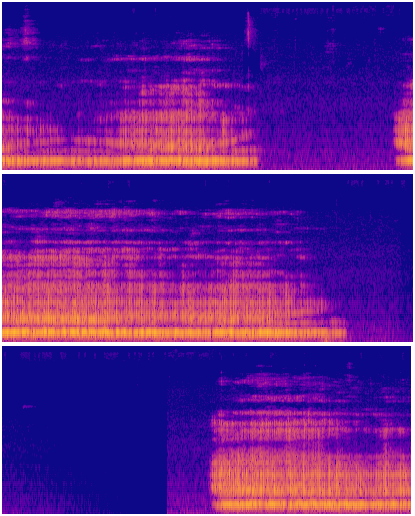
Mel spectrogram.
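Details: American bison, also called American buffalo: three long, drawn-out bellows, each lasting about two to three and a half seconds, steady and tonal with rich harmonics, separated by silent gaps.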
